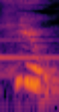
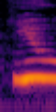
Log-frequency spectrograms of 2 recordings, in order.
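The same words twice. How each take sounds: First: "কিউ" said with breathy burst, khiu; correct letter Q. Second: "কিউ" with a hard unaspirated k; wrong letter Q. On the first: Teacher correcting the common form, aspirated pronunciation. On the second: Teacher rejecting the common form, wrong pronunciation. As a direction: say "কিউ" with no puff on k. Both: Shown as a demonstration. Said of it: "কিউ বলে কোনো শব্দ নেই".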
